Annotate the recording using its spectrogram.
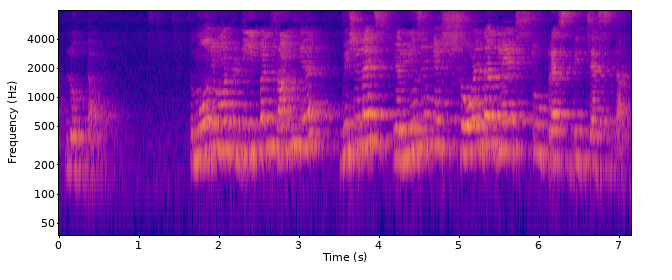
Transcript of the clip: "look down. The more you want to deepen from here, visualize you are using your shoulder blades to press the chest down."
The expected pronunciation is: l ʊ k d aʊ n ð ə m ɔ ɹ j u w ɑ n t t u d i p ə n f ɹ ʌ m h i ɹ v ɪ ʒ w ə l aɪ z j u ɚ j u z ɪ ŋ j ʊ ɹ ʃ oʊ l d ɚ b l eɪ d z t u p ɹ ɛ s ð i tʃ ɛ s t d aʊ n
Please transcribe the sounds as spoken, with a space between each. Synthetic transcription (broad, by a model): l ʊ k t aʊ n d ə m ɔ ɹ j u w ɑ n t t u d i p ə n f ɹ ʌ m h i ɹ v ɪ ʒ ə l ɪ s j u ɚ j u z ɪ ŋ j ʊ ʃ oʊ l d ɚ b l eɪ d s t u p ɹ ɛ s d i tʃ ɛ s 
